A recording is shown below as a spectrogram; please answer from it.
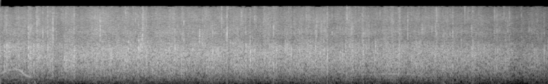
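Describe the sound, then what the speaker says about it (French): Warm applause from a political council audience welcoming a politician, a dense, sustained roar of many clapping hands that holds steady and begins to thin toward the end. "Je vous prie d'accueillir dans des applaudissements chaleureux et distingués"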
